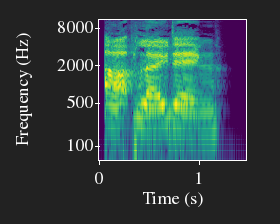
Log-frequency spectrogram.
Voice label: UK female, "Uploading", Enthusiastic; beanstalk audio

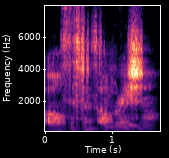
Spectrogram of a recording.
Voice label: Robot voice, all systems operational

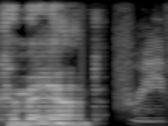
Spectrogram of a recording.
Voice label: Robot voice, "command"; lynne publishing

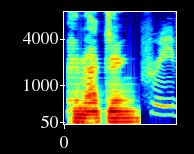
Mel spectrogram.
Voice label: Robot voice, connecting; lynne publishing

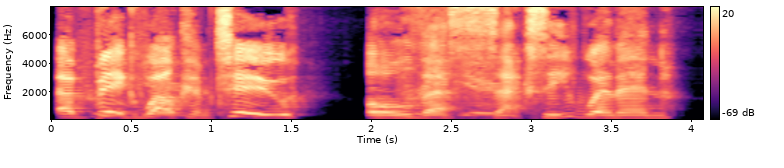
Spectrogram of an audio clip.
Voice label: UK female A big welcome to all the sexy women; beanstalk audio

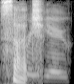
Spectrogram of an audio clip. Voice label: "search", UK female; lynne publishing

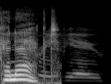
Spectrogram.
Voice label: "connect", US female; lynne publishing

